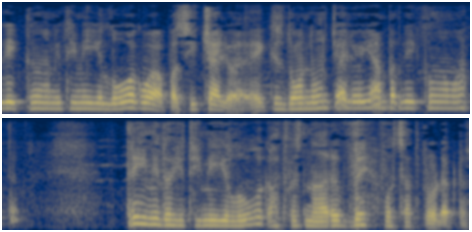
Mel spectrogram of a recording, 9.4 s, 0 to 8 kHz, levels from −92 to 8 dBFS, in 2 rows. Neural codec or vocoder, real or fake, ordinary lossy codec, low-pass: none; real; MP3, 32 kbps; 7.2 kHz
